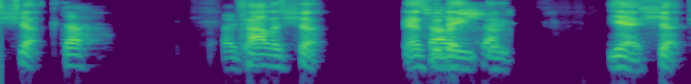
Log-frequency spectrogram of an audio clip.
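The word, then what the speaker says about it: Shough: It's pronounced Shuck. You know that, right? It's Shuck. Tyler Shuck.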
